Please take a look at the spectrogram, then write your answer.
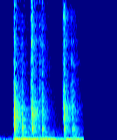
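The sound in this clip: Keys clatter on a computer keyboard as a web search is typed: a short, quiet run of a few quick clusters of keystrokes over a low hum, then silence.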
